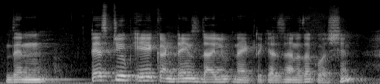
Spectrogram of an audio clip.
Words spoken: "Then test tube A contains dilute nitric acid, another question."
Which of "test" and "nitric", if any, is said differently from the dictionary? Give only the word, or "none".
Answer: none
